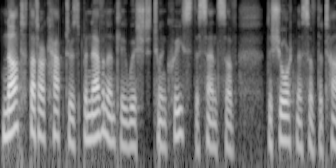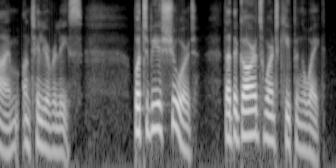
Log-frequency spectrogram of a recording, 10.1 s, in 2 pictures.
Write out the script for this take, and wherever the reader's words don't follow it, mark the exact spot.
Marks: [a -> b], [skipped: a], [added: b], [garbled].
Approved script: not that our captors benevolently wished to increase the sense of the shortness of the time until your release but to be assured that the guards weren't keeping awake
not that our captors benevolently wished to increase the sense of the shortness of the time until your release but to be assured that the guards weren't keeping awake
